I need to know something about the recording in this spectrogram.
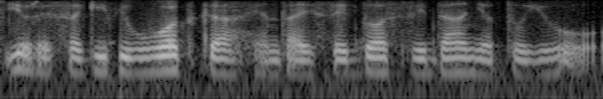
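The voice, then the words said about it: Put-on Russian accent. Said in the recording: “the Russian narrator from Jimmy Kimmel ... Russian is my favorite accent ... if I talk like this”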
